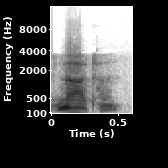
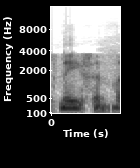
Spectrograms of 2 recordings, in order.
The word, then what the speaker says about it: Natan: His name is Natan. – Can you spell it for me? – Nathan is the Hebrew word. – Nathan? – N-A-T-A-N in Hebrew, and the English is Nathan, as in the prophet.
